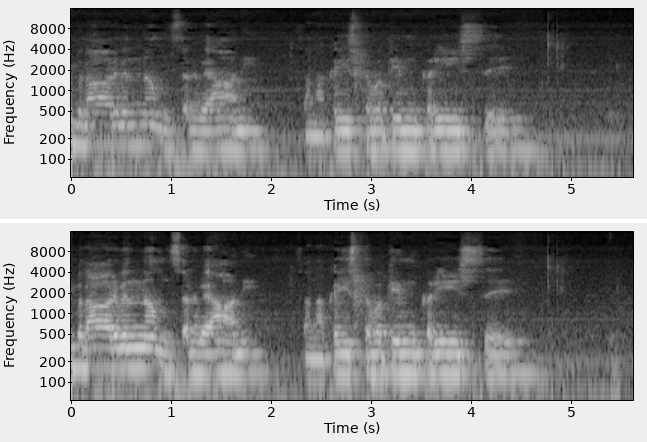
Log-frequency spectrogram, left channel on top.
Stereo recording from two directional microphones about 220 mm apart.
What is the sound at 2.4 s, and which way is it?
A man's voice, 45° right (ahead or behind).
